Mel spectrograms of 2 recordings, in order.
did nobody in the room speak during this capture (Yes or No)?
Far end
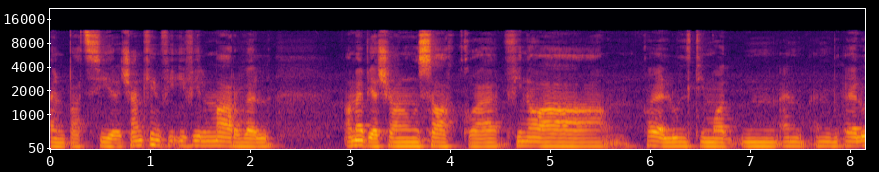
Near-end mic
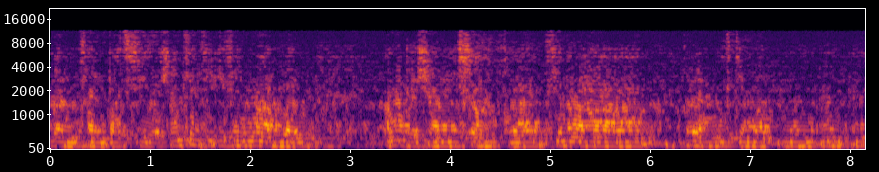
Yes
